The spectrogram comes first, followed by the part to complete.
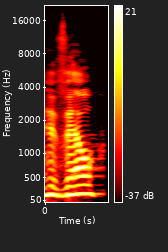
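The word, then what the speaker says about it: הבל: Como diz no livro de Eclesiastes, quando aparece a palavra vaidade, ela vem do hebraico, na minha pronúncia, revel, que significa vapor.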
